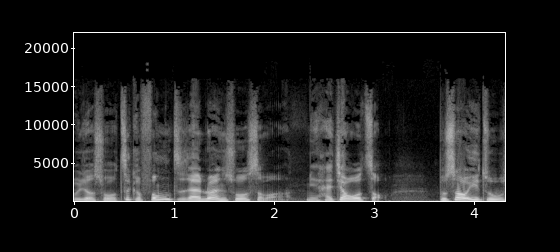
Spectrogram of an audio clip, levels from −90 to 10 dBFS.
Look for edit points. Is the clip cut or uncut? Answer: uncut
